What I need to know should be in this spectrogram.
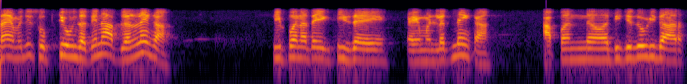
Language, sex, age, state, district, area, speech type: Marathi, male, 18-30, Maharashtra, Wardha, urban, conversation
